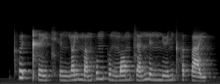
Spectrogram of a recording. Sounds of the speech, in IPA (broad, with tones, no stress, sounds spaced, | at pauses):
kʰ ɵ˥ t̚ kʰ e˨ j t͡sʰ ɪ˨ ŋ j ɐ˥ j m ɐ˨˥ m p ʊ˥ ŋ k ʊ˨ ŋ m ɔː˧ m t͡s ɐ˨˥ n n̪ ɪ˨˧ ŋ n̪ yː˨˥ n kʰ ɐ˧ k̚ p aː˨ j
